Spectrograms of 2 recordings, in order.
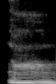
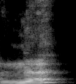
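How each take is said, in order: First: The n sound is clipped with no vowel after. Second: The n sound ends with an added uh vowel. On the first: The speaker calls it right. "N is the sound" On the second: The speaker calls it wrong. "It's not n. If it was n, the word would be ... pinner"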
